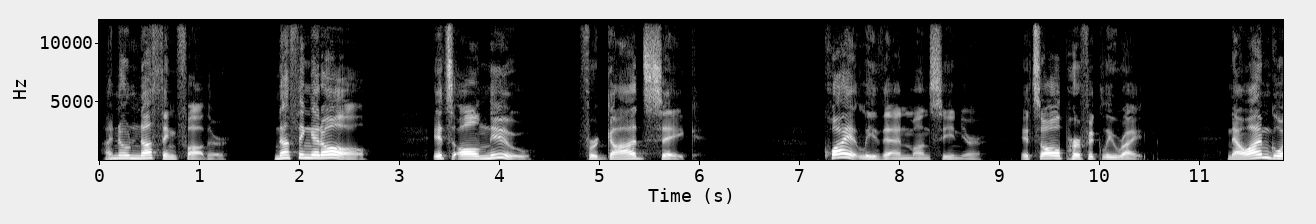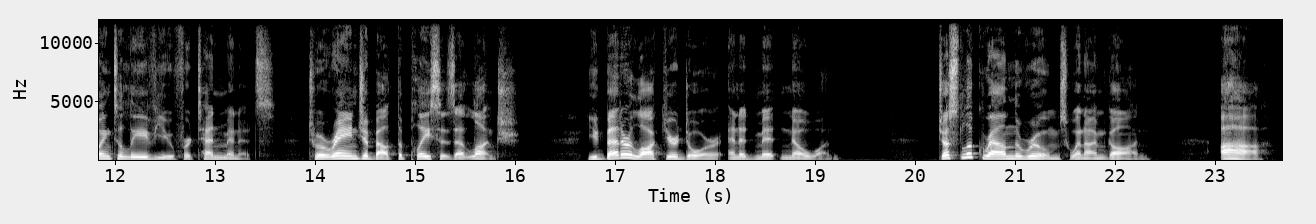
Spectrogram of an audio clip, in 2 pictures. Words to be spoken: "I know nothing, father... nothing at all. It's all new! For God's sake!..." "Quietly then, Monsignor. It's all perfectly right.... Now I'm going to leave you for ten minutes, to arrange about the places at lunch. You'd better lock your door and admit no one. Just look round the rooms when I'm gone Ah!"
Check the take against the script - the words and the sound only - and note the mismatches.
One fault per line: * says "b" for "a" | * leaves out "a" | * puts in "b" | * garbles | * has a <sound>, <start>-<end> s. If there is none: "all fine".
all fine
